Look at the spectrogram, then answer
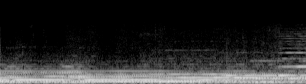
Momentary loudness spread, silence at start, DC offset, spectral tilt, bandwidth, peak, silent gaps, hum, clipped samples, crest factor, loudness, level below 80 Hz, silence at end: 1 LU; 0 s; under 0.1%; -12 dB/octave; 4 kHz; -4 dBFS; none; none; under 0.1%; 10 dB; -14 LUFS; -42 dBFS; 0 s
